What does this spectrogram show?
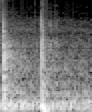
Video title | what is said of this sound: Joe and I Compete in Making Bun | that's how you know it's cooked inside it's not going to be like a raw bread on the inside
